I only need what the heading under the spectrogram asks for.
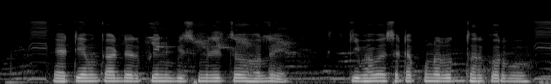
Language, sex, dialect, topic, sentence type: Bengali, male, Jharkhandi, banking, question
